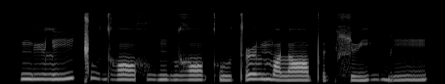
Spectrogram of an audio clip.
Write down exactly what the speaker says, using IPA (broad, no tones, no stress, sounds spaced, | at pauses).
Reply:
ŋ yː l iː ǁ ṳ dʱ ɔː x ṳ ŋ ṳ l ɣ ɔː kʼ u tʼ ə˞ l m ɒ l ɒː pʼ ɘ k ɬ y j i̤ b iː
